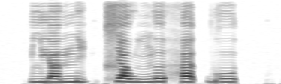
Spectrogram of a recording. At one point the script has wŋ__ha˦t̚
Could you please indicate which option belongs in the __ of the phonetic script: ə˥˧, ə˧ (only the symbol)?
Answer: ə˥˧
